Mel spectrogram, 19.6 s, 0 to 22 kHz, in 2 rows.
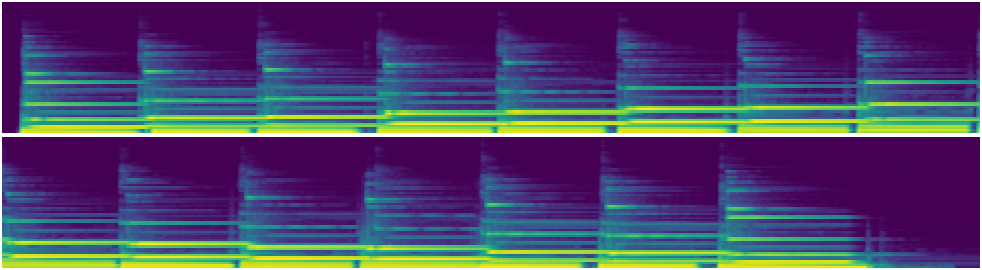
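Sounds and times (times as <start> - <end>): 
musical scale: 0.3 - 18.6.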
